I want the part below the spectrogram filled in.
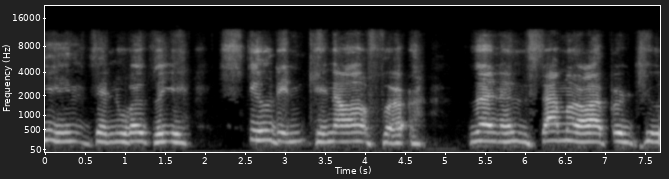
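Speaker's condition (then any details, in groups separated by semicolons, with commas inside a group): Cerebral palsy; lifelong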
